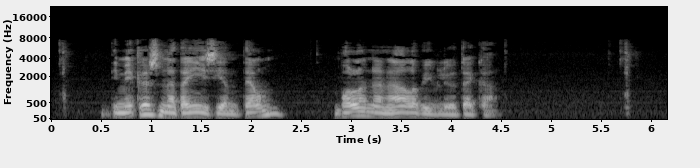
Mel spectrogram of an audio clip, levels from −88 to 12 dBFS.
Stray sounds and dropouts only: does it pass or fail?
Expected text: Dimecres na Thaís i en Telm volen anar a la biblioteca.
pass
